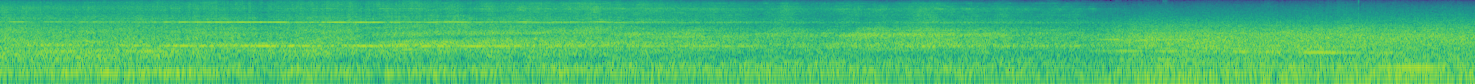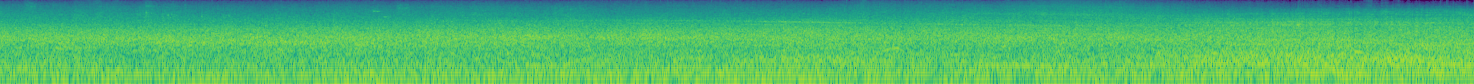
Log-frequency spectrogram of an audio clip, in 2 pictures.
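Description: Jet airliner engines passing close by: a loud steady rush with a high, steady whine that drops away about eleven seconds in, leaving a broader rumbling rush with faint sliding tones near the end.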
